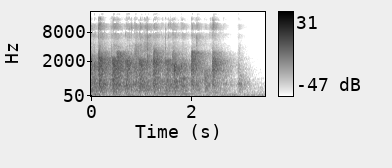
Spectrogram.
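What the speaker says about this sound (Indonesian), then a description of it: "Mari kita beri aplaus untuk semuanya." An audience applauds after a presentation, with a run of bright, rhythmic clapping bursts that carries on for several seconds and then thins out and fades at the end.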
